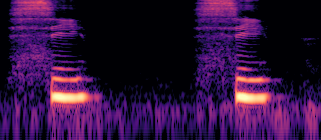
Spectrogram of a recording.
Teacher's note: X is pronounced like an S blended in with an SH.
